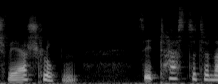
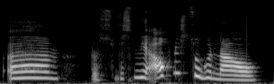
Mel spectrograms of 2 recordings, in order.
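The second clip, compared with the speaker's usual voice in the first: louder, higher, puzzled admission; at a loss; 5 semitones higher, 8 dB louder than usual. A narrator's reading. Ghost girl has no answer for Linus, at a loss. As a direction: admit cluelessness in a raised voice. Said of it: "fasste sich ratlos".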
